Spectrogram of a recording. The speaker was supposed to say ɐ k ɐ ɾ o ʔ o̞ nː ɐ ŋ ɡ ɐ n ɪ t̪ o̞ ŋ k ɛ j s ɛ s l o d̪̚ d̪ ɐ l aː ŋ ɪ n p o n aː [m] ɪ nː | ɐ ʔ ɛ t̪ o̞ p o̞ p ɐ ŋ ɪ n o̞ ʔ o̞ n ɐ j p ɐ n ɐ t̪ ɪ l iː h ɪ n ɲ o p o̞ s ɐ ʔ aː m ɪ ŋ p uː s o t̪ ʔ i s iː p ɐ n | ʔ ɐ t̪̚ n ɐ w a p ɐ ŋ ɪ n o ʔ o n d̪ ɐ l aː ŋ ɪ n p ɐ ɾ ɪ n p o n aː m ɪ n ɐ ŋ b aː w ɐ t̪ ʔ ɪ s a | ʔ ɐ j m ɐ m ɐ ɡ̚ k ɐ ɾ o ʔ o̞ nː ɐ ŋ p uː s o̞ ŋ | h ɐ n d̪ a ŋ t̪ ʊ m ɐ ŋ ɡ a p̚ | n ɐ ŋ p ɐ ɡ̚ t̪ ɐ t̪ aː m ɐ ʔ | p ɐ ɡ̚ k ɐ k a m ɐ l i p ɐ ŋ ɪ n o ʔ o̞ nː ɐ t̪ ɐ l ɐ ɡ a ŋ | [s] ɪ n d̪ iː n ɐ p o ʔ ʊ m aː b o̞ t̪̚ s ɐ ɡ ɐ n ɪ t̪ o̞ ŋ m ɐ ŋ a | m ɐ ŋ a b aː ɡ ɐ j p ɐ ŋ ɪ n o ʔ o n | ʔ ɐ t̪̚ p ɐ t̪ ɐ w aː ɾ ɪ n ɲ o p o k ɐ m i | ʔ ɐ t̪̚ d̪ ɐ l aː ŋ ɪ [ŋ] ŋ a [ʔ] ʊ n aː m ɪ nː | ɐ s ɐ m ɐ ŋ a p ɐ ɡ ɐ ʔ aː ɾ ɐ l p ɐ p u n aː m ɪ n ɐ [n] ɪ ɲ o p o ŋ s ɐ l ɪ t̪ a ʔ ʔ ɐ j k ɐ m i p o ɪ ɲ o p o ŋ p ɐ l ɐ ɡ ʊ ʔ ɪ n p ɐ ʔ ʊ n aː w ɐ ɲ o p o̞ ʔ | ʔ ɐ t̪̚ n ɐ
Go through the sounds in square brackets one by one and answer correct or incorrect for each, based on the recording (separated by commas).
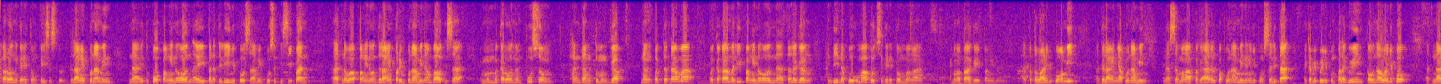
correct, incorrect, incorrect, incorrect, incorrect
